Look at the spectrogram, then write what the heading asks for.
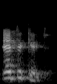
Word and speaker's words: etiquette: It's from French, from France.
